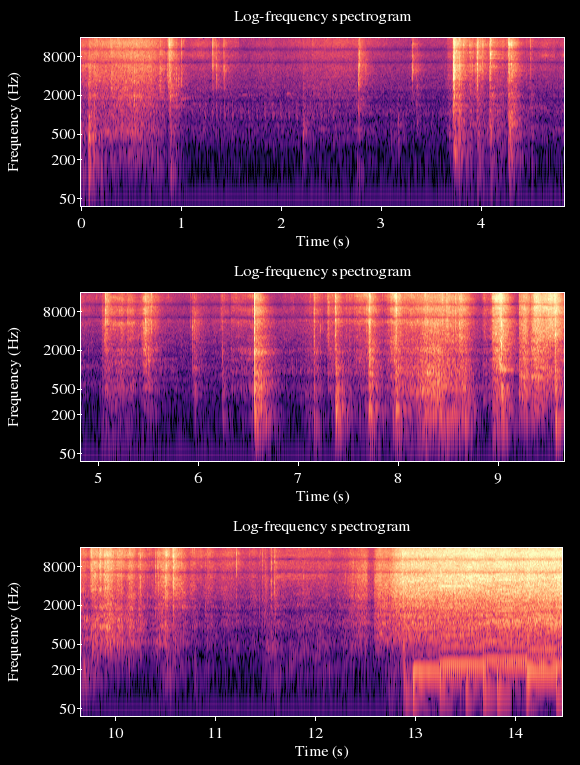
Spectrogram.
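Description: Handling and opening a large cardboard laptop box: scattered knocks and clicks of the box being moved, then scraping and rustling as scissors slit the packing tape and the flaps are worked open. Background music comes in near the end.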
